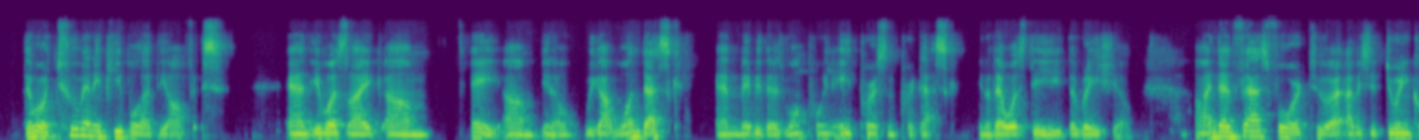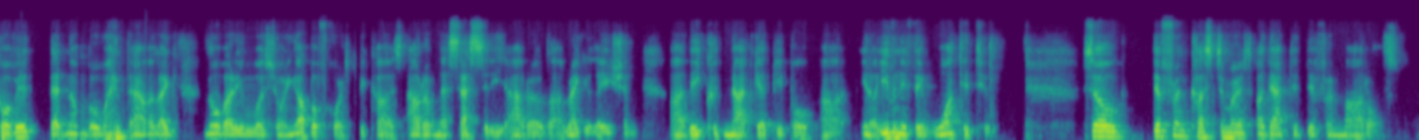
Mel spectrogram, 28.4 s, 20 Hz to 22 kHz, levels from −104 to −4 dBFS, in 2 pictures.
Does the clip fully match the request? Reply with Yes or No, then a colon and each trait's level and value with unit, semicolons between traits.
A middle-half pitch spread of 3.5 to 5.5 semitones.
Yes: average, 4.7 semitones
